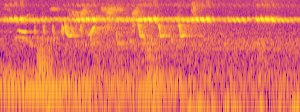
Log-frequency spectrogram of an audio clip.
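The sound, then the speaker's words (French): Crickets and nightingales singing by a roadside in the Pyrenean foothills: a steady, high cricket drone runs throughout while a string of rapid, varied bird phrases rings out over the first two seconds above a constant low rumble. “couvert par le chant des rossignols et des grillons, là, au bord de la route.”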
